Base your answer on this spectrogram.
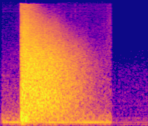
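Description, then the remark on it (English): During a phone call to the Venetian Resort Las Vegas about a hotel room fire alarm, a single loud firework blast erupts suddenly, its harsh hiss fading over about a second before cutting off abruptly, with a steady low hum underneath and no voices. “We're getting our fireworks on, you know?”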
